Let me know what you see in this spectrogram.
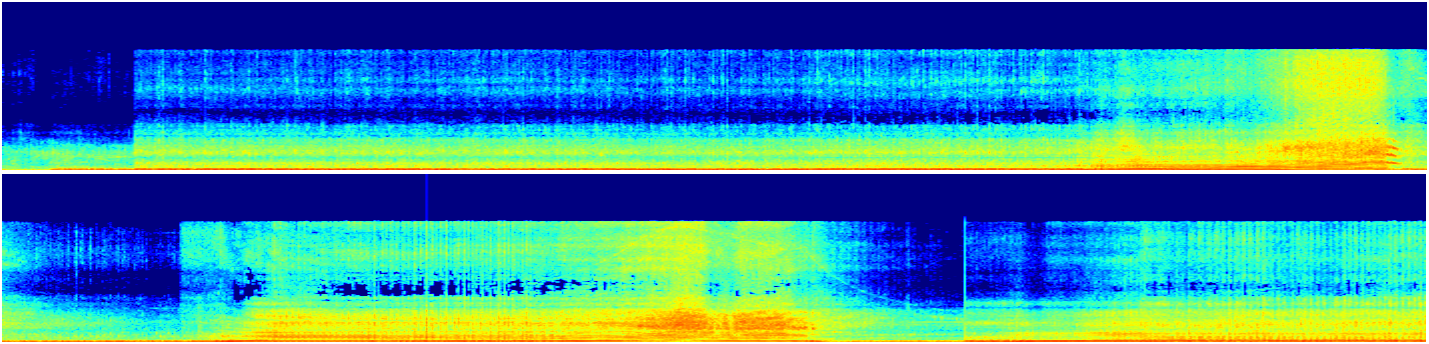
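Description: Drag-racing car engines running loudly and steadily, then revved hard again and again in rising sweeps from about ten seconds in, with tyre noise, as a red Pontiac Firebird does a burnout and stages.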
